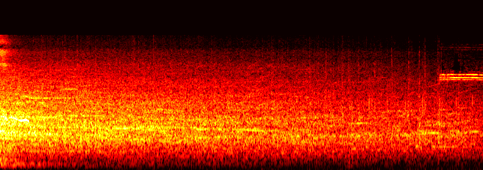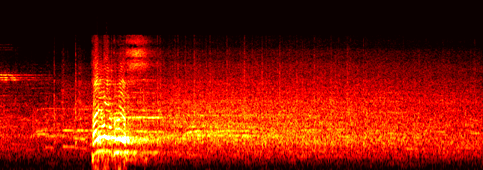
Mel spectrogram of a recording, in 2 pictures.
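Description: A large crowd cheers loudly in an echoing hall, slowly dying down.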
